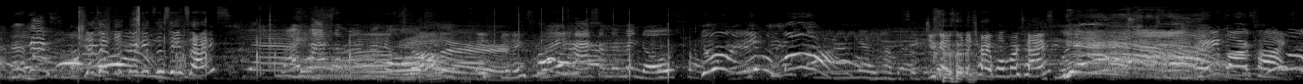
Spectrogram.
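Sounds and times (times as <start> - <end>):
young children chattering: 0.0 - 13.0.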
